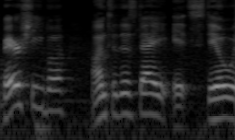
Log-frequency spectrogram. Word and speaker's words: Beersheba: it will be called Beersheba. Unto this day, it still is. There is a large modern city built just outside of this picture. They call it Beer Shiva. They pronounce it with a V.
